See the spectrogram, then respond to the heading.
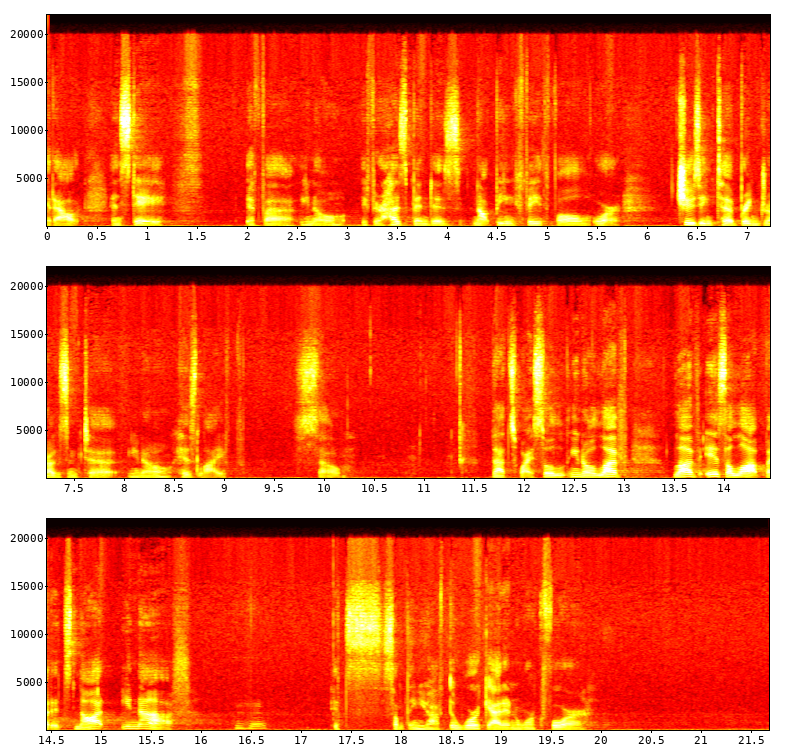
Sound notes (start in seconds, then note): none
